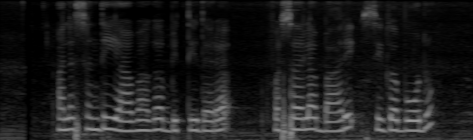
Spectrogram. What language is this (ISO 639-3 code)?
kan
